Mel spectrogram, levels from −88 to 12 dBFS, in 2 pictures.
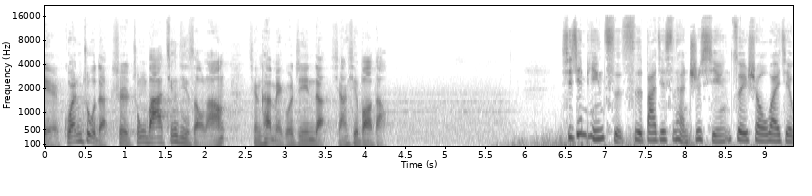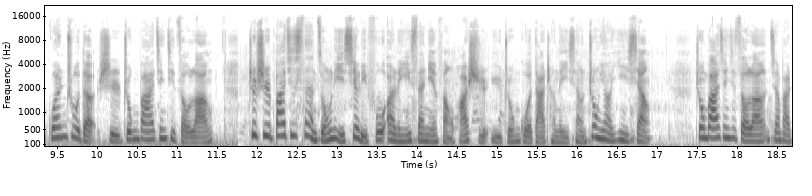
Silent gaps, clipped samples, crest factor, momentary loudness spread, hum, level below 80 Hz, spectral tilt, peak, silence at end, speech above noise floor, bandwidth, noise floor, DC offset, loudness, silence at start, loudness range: none; under 0.1%; 20 dB; 7 LU; none; -58 dBFS; -5 dB/octave; -12 dBFS; 0 s; 29 dB; 16 kHz; -60 dBFS; under 0.1%; -32 LUFS; 0 s; 5 LU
